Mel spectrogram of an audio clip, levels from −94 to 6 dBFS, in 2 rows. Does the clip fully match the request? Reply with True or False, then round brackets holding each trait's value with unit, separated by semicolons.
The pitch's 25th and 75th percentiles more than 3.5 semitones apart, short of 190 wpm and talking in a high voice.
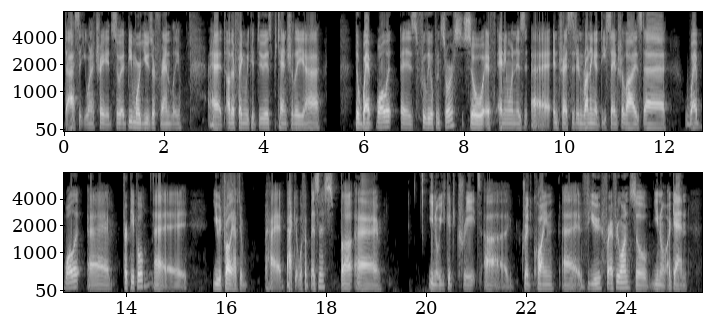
False (4.4 semitones; 170 wpm; 115 Hz)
